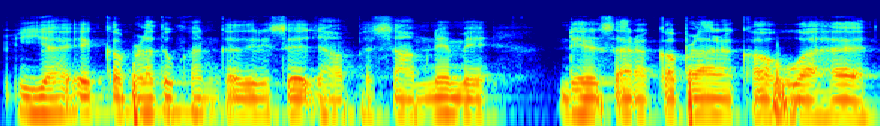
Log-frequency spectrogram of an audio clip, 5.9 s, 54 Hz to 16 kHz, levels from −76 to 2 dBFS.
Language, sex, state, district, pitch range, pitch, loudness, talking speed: Hindi, male, Jharkhand, Ranchi, 90-95 Hz, 95 Hz, -17 LUFS, 175 wpm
